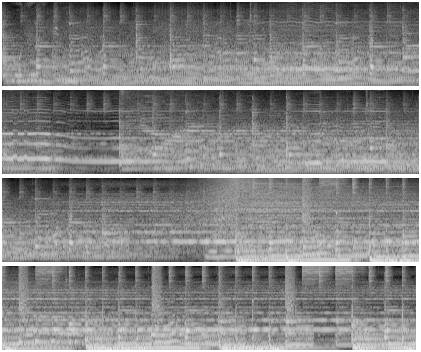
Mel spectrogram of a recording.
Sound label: chinese new year hiphop intro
